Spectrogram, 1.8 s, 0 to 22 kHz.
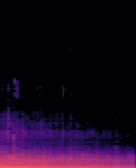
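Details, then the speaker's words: Honda Accent wheel bearing heard with the wheel spun by hand: a deep, rough rumble that drags on and fades as it slows. On the road it gets louder with speed and is very loud over 40. The worn wheel bearing needs replacing. "It's like a deep, rumbly sound. It's like, you can feel it like shaking the whole car, kind of. Like, it's a rough sound, guys."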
